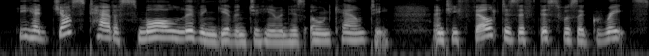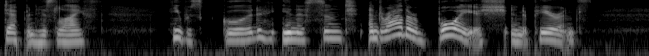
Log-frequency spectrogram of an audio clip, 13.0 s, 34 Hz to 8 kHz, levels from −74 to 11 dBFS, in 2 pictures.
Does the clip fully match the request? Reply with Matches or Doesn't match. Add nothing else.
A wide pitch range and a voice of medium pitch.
Doesn't match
